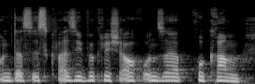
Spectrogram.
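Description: A woman's fairly low voice, a normal speaking voice, with fairly even intonation in a very clean recording with a silent background. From Germany, Moroccan family. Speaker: project lead at a nonprofit. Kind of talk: interview.

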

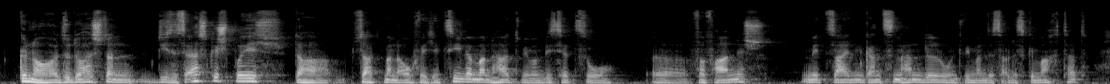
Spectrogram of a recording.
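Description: A man with a dark, mellow tone speaks at a fairly low pitch, somewhat breathy. His pace is moderate and his pitch variation ordinary. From Baden, Karlsruhe area (southwest Germany). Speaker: self-employed retailer and trading client. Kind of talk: interview testimonial.

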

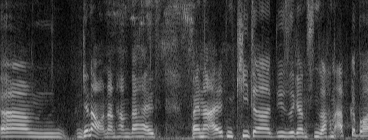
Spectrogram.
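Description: A woman of medium pitch speaks at a fairly quick pace. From Hamburg, northern Germany. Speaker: singer-songwriter and saxophonist. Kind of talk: interview. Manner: hesitant, many fillers.

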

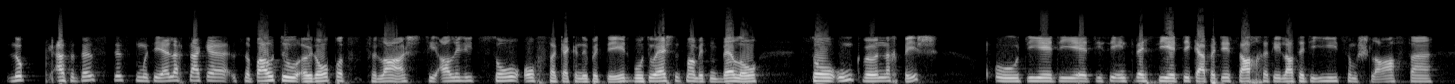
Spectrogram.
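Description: At a moderate pace, a man with a plain, everyday voice speaks in a fairly high pitch with fairly even intonation. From Switzerland. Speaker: long-distance cyclist, listener of the week. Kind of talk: casual interview. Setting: remote call.

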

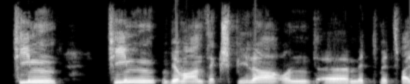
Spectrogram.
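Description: His pitch moves in an ordinary way. The man talks at a fairly slow pace. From southern Germany. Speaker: cross-golf national team player. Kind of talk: casual interview. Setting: studio. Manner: animated.

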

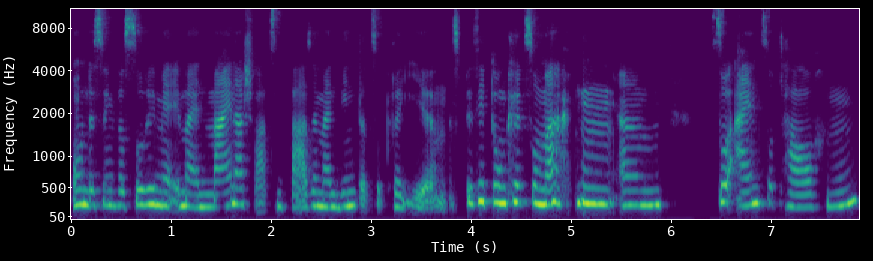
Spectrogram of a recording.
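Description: With fairly even intonation and a fairly high pitch, a woman speaks at a moderate pace in an unremarkable speaking voice, the sound dry and close with no echo. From Austria. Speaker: energy worker and self-discovery coach. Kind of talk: interview.

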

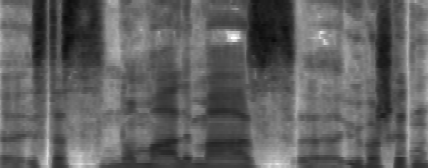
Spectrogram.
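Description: The recording is dry and close, with no echo. A man speaks at a medium pitch, his pitch varying in an ordinary way. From northern Germany. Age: 40s. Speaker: gym owner and fitness trainer. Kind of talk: casual podcast chat. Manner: hesitant, many filler sounds.

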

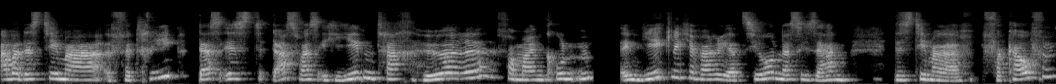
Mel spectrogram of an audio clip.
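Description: With a non-native accent, a woman talks at a very slow pace. Her fairly high voice has lively intonation. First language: not German (speaking German). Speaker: podcast host and career coach. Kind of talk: interview. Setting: podcast studio.

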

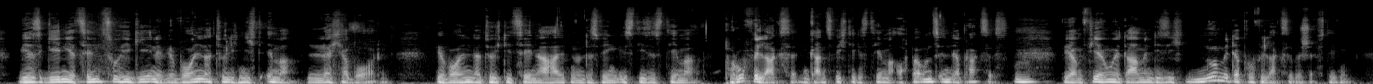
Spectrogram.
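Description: The voice has a dark, mellow tone and sounds somewhat breathy. It moves at a very fast pace with ordinary pitch variation. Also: man, fairly low pitch for a man. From Munich, Bavaria. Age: 50s. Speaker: dentist. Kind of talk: interview, casual chat.

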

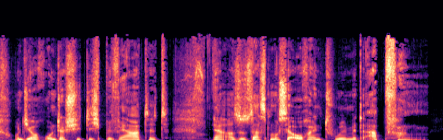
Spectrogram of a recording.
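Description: A normal speaking voice from a man at medium pitch, dry and close with no echo, on a very clean recording with a silent background. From Saxony. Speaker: professor of digital forensics. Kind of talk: interview.

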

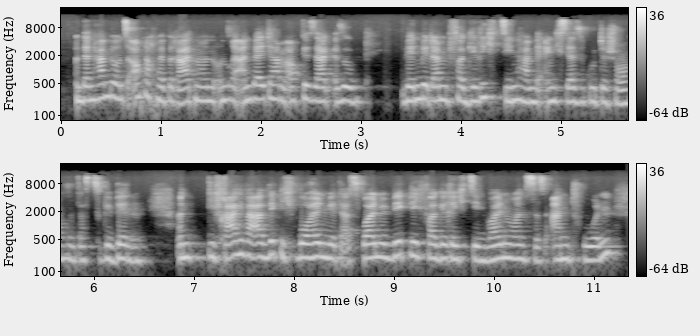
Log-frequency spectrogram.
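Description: A woman's somewhat breathy voice at a medium pitch, very fast, with fairly even intonation. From Austria. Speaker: startup founder and doctor. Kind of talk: interview. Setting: video call.

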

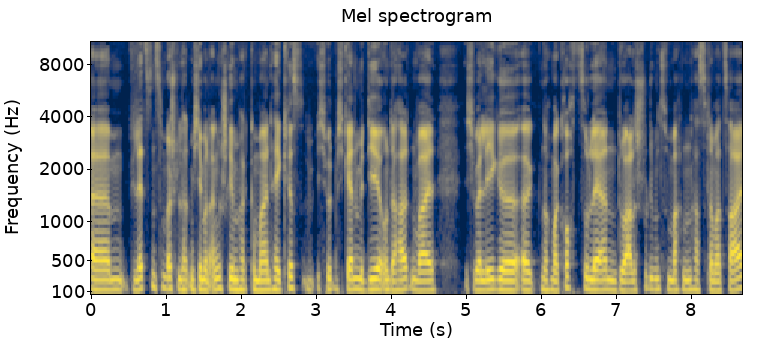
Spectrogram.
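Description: A man talks at a very fast pace. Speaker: podcast host. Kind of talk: casual chat.

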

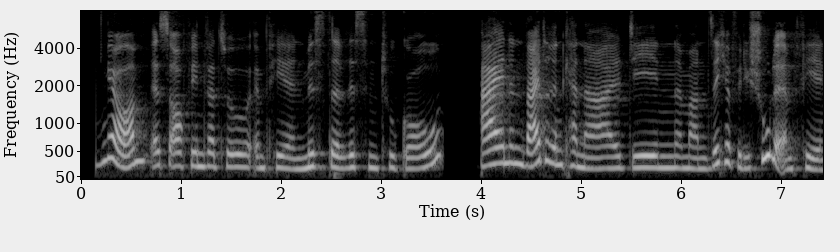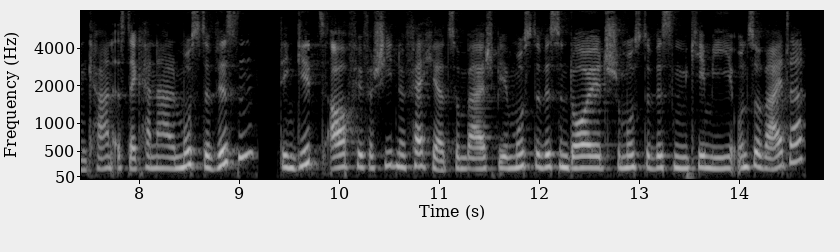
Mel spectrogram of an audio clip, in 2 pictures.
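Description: Over a very clean recording with a silent background, a woman talks at a moderate pace in a fairly high voice with ordinary pitch variation. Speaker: podcast co-host. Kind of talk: casual chat.

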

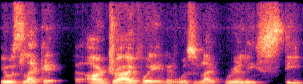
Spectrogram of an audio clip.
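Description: A man's dark, mellow voice with a Hawaiian accent. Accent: American (Hawaii). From Hawaii, Honolulu. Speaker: actor, former marine. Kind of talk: interview.

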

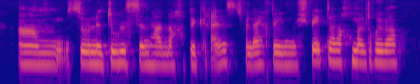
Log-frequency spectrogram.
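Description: Monotone, flat intonation from a woman pitched fairly low. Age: 20s. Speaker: marketing professional. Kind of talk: interview. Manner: hesitant, many fillers.

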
